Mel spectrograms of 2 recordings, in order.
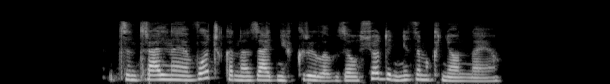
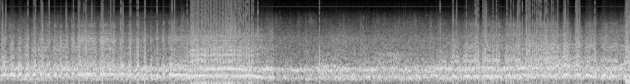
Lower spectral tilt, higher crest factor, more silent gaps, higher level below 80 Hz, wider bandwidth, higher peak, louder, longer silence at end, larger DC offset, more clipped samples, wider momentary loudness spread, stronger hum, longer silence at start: first, -6 dB/octave vs -4 dB/octave; first, 18 dB vs 6 dB; neither; second, -58 dBFS vs -24 dBFS; second, 8 kHz vs over 20 kHz; about the same, -2 dBFS vs 0 dBFS; second, -19 LUFS vs -5 LUFS; first, 1.1 s vs 0 s; neither; second, under 0.1% vs 6%; first, 9 LU vs 5 LU; neither; first, 1.1 s vs 0 s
